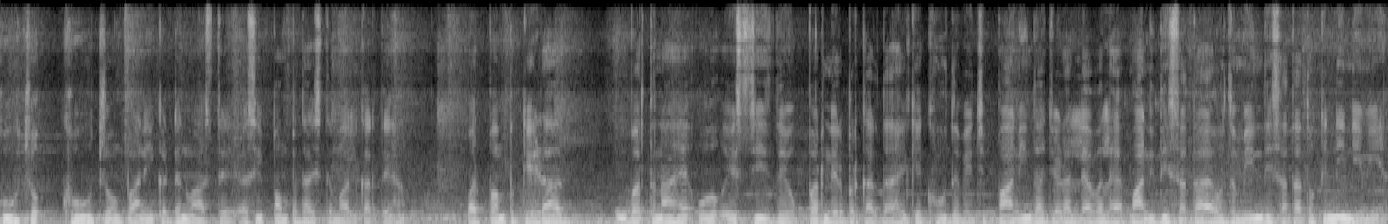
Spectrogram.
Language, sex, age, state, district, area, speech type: Punjabi, male, 30-45, Punjab, Jalandhar, urban, spontaneous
